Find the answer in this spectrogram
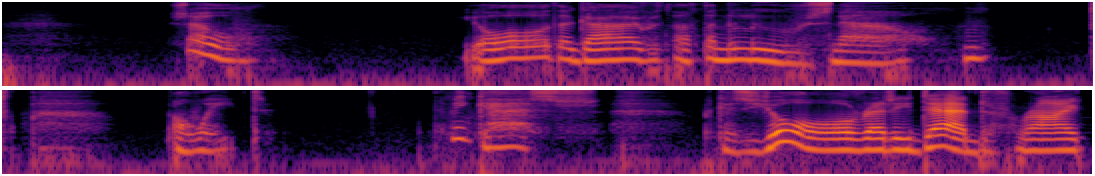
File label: transatlantic accent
